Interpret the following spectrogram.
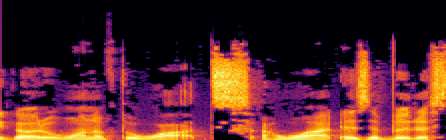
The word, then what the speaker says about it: Wat: So I started first by trying to go to one of the Wats. A Wat is a Buddhist temple. It's spelled W-A-T.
